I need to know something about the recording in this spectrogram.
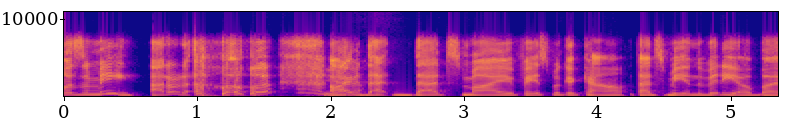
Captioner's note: laugh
